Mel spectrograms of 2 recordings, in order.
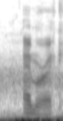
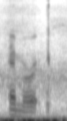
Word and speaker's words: Emmerich: Emmerich is the correct pronunciation. Emmerich.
